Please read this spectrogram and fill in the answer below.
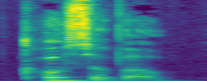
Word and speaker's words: Kosovo: look it up real quick hold up okay pronunciation kosovo kosovo all right kosovo two golds and two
